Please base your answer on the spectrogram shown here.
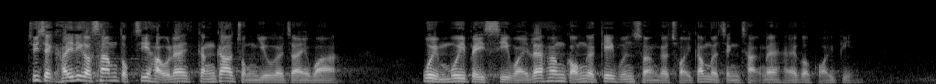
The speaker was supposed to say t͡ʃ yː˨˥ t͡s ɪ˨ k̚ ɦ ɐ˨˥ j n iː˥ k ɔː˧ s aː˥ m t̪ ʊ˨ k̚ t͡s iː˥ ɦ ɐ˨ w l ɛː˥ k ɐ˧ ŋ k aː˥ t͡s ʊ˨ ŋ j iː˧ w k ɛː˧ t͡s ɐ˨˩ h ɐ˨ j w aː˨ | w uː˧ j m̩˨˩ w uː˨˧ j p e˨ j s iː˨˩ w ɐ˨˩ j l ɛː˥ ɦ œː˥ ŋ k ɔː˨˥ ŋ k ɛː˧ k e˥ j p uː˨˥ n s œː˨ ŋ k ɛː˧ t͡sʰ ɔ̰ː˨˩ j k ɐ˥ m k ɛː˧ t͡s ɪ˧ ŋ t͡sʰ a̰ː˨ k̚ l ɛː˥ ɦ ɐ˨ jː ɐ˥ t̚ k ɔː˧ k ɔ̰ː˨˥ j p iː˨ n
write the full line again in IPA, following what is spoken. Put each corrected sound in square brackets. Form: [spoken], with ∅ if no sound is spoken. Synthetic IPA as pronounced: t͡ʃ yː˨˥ t͡s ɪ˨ k̚ ɦ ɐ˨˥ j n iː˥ k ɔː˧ s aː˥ m t̪ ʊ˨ k̚ t͡s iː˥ ɦ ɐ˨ w l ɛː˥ k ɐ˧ ŋ k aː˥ t͡s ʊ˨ ŋ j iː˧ w k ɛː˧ t͡s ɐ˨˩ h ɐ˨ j w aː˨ | w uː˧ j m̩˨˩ w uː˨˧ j p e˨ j s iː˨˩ w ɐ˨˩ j l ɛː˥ ɦ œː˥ ŋ k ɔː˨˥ ŋ k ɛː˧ k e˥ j p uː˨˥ n s œː˨ ŋ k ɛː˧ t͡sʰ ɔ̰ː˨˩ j k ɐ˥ m k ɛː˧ t͡s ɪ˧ ŋ t͡sʰ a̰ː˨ k̚ l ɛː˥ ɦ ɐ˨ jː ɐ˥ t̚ k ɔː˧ k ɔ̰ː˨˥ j p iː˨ n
